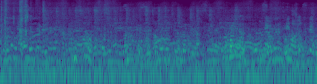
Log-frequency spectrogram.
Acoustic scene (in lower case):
crowded indoor space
